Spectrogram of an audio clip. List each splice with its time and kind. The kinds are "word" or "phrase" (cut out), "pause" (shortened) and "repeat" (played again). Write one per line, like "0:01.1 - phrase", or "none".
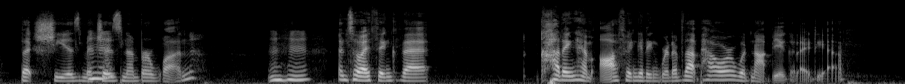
none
